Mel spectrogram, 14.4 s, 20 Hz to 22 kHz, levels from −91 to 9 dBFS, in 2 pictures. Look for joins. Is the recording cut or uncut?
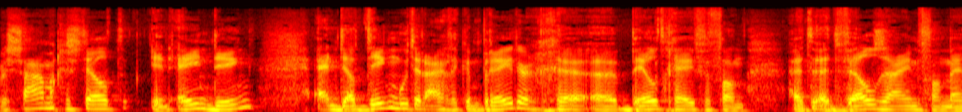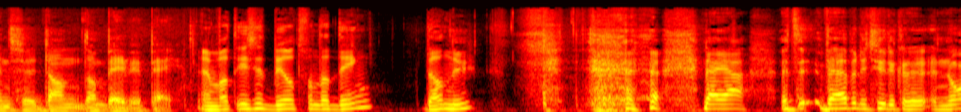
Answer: uncut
